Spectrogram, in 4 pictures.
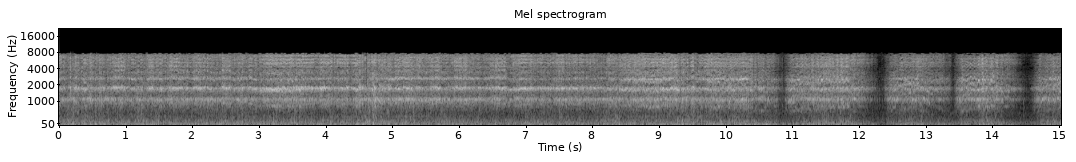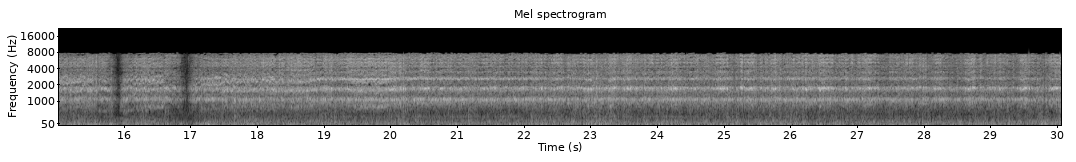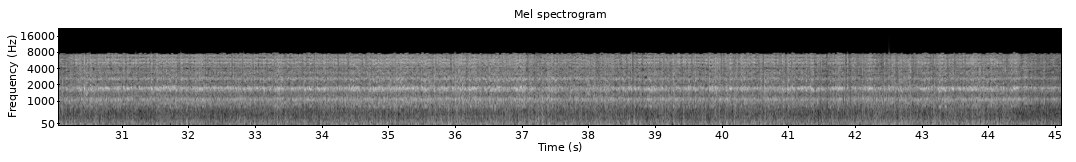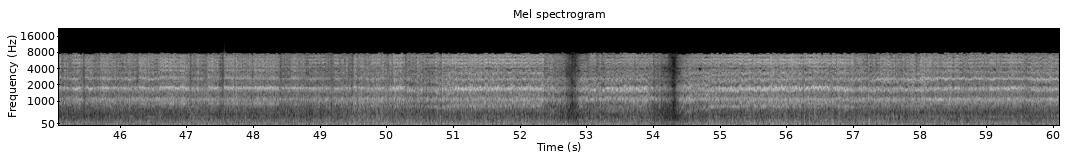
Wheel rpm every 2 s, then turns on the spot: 230, 230, 230, 230, 230, 150, 80, 100, 120, 210, 230, 230, 230, 230, 230, 230, 230, 230, 230, 230, 230, 230, 230, 230, 230, 220, 150, 130, 210, 220.
14-16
